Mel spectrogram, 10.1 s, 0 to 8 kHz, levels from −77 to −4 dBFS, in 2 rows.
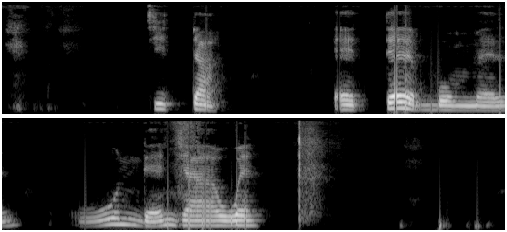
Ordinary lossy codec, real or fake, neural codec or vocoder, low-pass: AAC, 32 kbps; real; none; 7.2 kHz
